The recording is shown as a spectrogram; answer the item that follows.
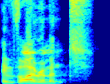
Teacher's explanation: by the way silent letter environment that's another one isn't it environment similar to government where you've got the n before the m disappears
